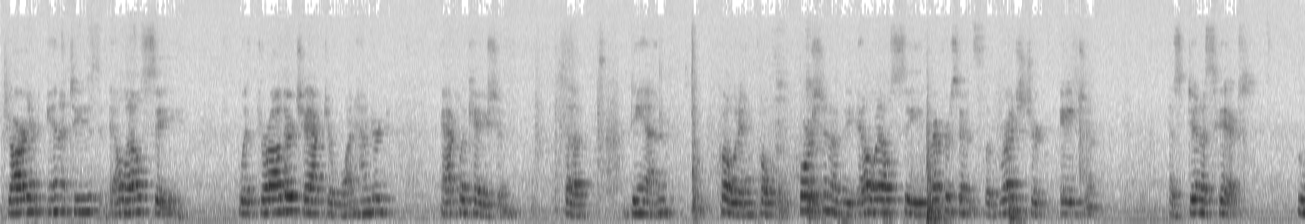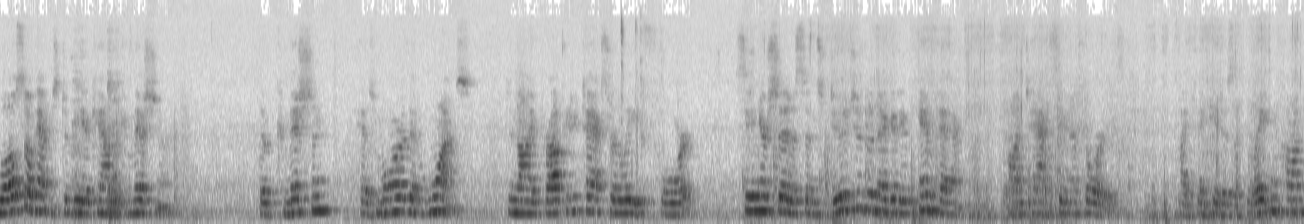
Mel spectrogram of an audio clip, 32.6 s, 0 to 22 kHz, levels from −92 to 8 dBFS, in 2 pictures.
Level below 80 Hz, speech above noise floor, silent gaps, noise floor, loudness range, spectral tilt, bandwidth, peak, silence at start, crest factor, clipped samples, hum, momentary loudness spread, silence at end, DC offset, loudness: -52 dBFS; 23 dB; none; -46 dBFS; 6 LU; -6.5 dB/octave; over 20 kHz; -6 dBFS; 0 s; 18 dB; under 0.1%; none; 19 LU; 0 s; under 0.1%; -23 LUFS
